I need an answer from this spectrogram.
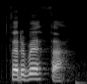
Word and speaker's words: cerveza: For the letter C, you make this sound specifically when you have the vowels E and I, like in cerveza or circo.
